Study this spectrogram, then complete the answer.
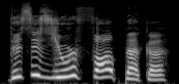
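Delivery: very loud, high outburst; furious shout. A narrator's reading. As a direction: blame her in fury. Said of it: "Ross protests with fury".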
